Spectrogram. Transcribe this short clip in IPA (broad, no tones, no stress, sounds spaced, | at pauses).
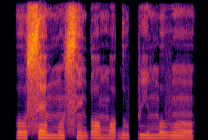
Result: o s ɛ m õ s ẽ ɠ ɔ m ɔ ɠ u p i m o β õ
